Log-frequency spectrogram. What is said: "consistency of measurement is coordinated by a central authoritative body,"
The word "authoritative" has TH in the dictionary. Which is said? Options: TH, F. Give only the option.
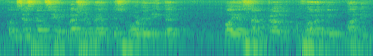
F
